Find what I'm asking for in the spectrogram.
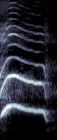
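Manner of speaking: high, loud delighted gasp; sharp high gasp; excited gasp. Real, not acted. Excited sign-off.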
